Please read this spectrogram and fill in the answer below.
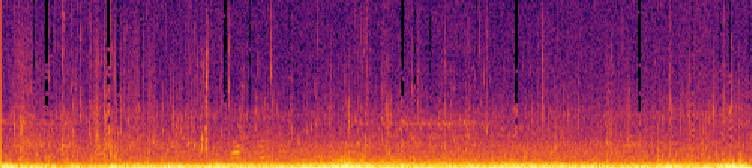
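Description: Wind buffeting an outdoor camera microphone: a steady, fluctuating low rumble.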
